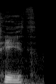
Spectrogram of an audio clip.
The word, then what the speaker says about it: Heth: to come meanwhile confess fate Major General Henry Heth was on his way to W Le pronounced Heath when his Force stumbles upon that of Union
